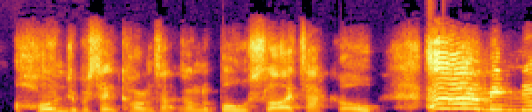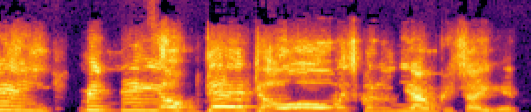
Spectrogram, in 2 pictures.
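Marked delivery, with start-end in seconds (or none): 2.7-6.6 high crying wail over a fake injury; mock agony wail. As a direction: ham up a diver's pained cry. Mocking a diving player's agony.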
